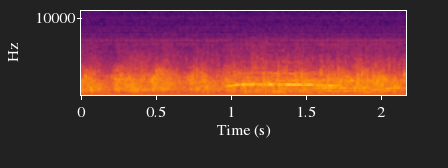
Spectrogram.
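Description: Studio audience applauding steadily, with one held high call from someone in the crowd about a second in.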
